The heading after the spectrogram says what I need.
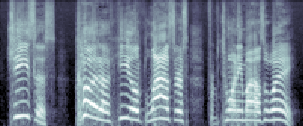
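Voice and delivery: ordinary talk, nothing marked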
